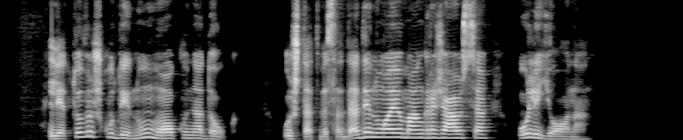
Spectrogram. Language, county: Lithuanian, Kaunas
